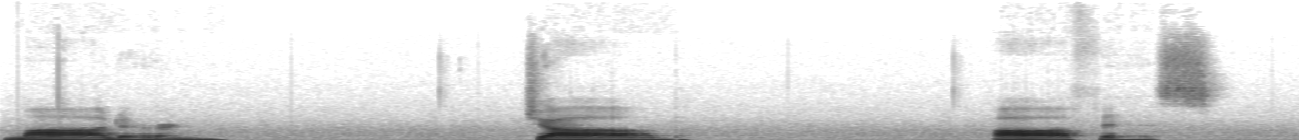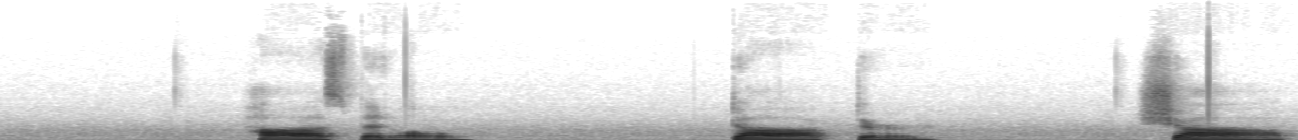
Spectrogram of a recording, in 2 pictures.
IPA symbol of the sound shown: ɑ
